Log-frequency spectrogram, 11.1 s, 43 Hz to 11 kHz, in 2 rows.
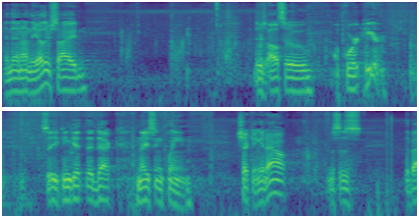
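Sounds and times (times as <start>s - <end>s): footsteps on gravel: 1.2s - 8.5s.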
